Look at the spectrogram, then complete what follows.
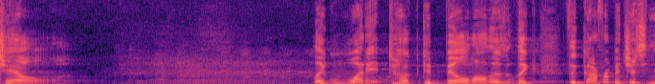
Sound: laughter

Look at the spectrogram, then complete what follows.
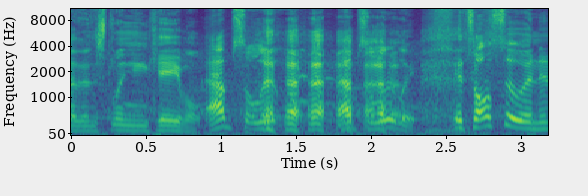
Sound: laughs

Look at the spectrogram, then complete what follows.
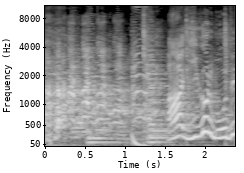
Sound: laughing

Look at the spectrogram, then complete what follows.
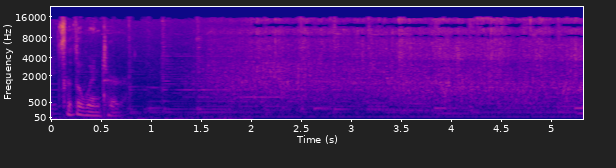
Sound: waves sloshing; cheerful guitar music

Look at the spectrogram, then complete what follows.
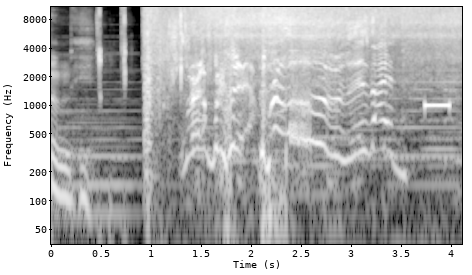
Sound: coughing

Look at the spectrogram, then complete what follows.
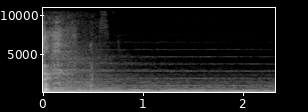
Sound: laughter

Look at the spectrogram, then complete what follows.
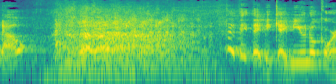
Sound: audience Laughing

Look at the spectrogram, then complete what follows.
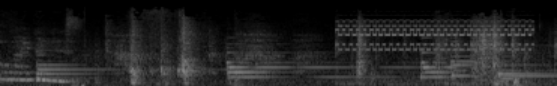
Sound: phone ringing

